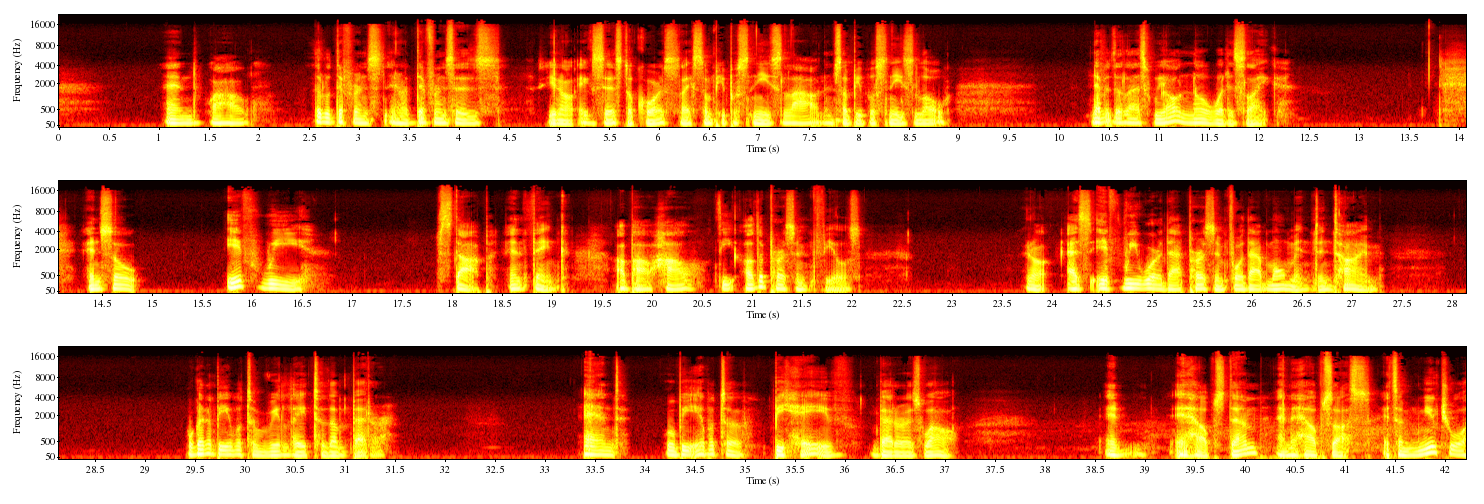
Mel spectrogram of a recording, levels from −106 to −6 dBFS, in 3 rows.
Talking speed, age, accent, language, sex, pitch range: 120 wpm, 30-49, American, English, male, 80-105 Hz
